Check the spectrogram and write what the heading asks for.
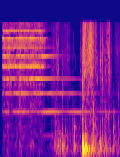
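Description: An electric school bell rings at the end of class in a steady, bright metallic tone for about a second, then cuts off, followed by a burst of clattering and shuffling noise as students leave the room.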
